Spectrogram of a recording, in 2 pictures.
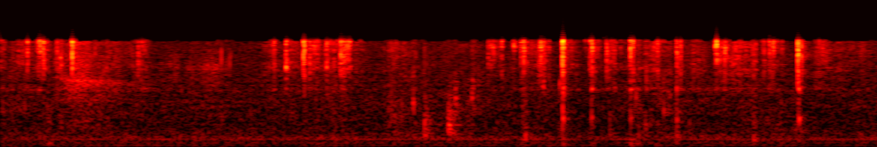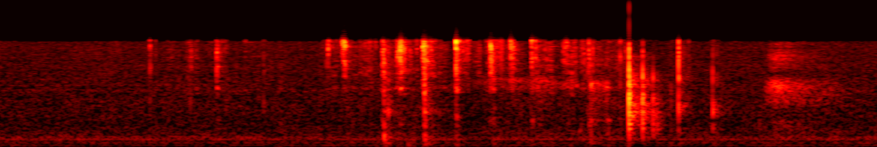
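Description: A cat lapping with its tongue at the narrow neck of a plastic water bottle: bursts of quick clicks, with one louder click about ten seconds in.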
